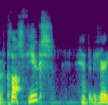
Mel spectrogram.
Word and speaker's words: Klaus Fuchs: that was a fellow by the name of Klaus Fuchs. I have to be very careful to pronounce that name properly. It's a terrifying one to say at all ages thing. But Klaus Fuchs was another one of these scientists who was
